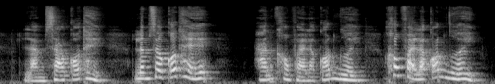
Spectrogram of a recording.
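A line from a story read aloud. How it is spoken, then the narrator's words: Shrill scream, shocked. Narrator (Vietnamese): Hai mắt Huyền Minh tán nhân trợn lớn, hét lên chói tai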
